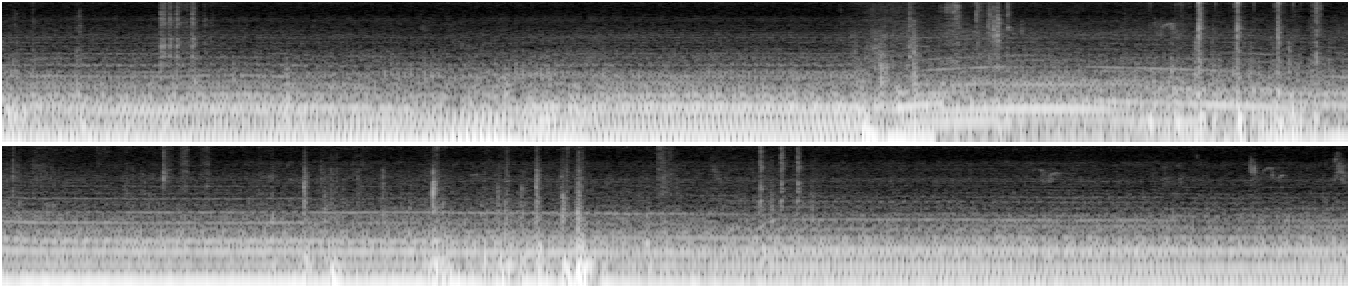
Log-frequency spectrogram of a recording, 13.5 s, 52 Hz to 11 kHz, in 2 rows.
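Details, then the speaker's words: 2000 Saab 9-5 2.0t manual: loud engine whine at idle rising and falling in pitch with rpm, pointing to a belt-driven part; owner suspects power steering, not a clogged oil pickup, and plans to remove the serpentine belt. "because you can hear it changes with the rb rpm"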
